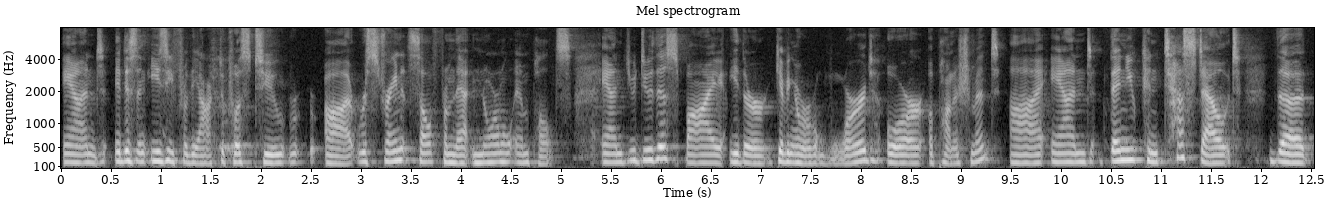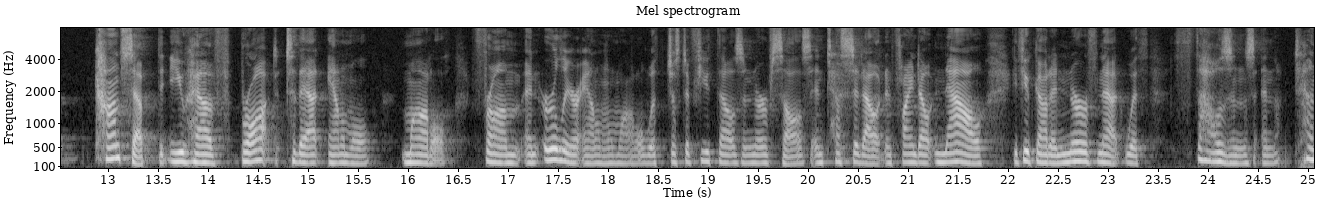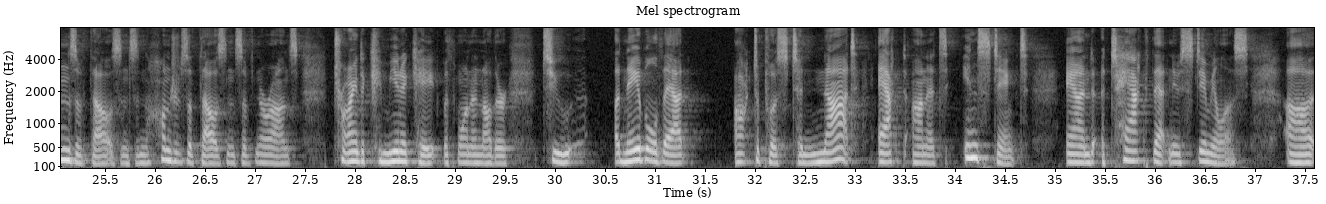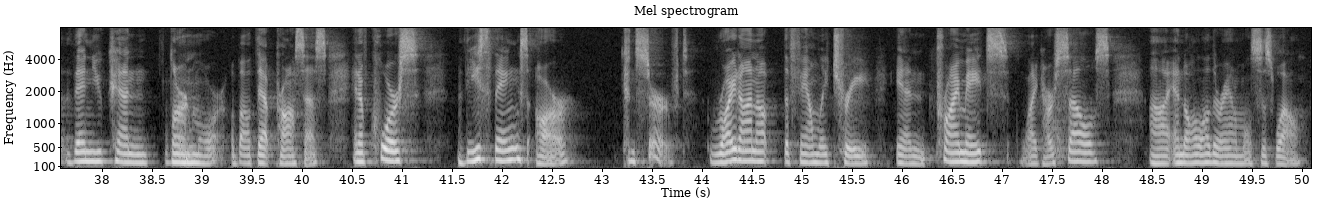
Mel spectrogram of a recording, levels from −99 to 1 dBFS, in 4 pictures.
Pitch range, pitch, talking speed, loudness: 165-195 Hz, 180 Hz, 165 wpm, -21 LUFS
